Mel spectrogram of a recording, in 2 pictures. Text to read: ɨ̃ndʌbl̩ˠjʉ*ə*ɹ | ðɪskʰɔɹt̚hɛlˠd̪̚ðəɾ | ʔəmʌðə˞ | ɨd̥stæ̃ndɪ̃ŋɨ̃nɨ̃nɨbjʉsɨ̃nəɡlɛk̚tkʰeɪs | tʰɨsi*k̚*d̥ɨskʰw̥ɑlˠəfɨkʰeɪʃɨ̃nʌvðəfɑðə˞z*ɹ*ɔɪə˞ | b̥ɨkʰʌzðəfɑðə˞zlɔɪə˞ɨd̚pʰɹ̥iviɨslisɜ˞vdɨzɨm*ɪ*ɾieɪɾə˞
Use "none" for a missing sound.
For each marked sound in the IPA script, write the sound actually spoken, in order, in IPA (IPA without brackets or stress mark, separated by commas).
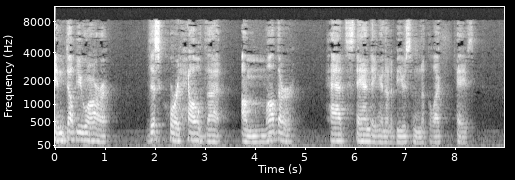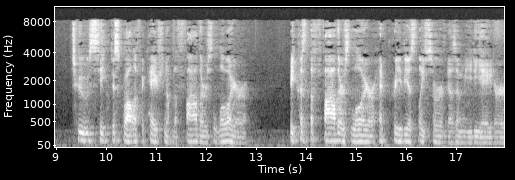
ɑ, k̚, l, i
